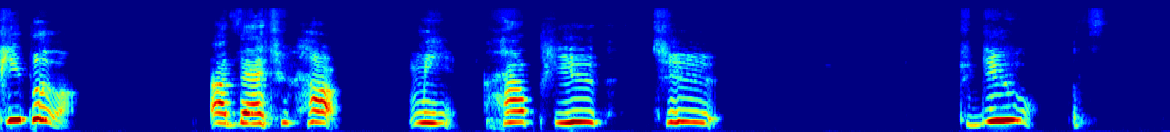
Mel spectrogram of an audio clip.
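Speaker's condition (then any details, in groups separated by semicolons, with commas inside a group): Cerebral palsy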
